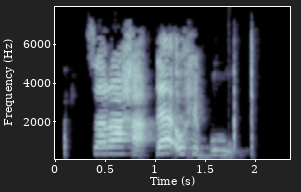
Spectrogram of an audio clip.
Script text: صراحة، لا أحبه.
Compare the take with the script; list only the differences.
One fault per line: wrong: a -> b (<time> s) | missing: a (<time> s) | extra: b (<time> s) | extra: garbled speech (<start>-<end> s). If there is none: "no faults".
no faults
